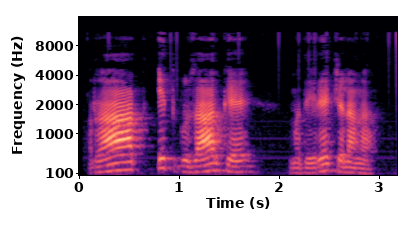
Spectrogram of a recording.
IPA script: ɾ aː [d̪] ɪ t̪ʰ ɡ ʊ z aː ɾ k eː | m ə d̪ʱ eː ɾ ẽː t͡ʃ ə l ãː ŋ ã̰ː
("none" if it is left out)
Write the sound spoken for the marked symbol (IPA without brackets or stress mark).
t̪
